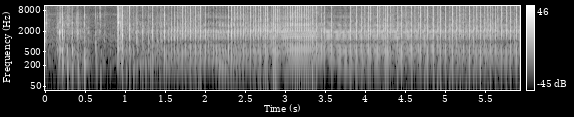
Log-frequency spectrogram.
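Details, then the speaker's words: 1987 Honda Aero 50 scooter, first start of restomod after carburetor cleaned and fresh gas, kickstarted with muffler removed: very loud, sharp popping crackle at low idle, revs surge and sag struggling to hold steady idle. "If it fires up with the muffler on, because if you notice, it was super freaking loud, then there's nothing wrong with the muffler itself."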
